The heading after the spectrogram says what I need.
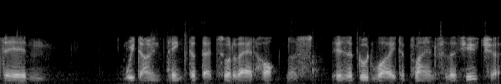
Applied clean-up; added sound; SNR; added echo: neural separator model SepFormer DNS4.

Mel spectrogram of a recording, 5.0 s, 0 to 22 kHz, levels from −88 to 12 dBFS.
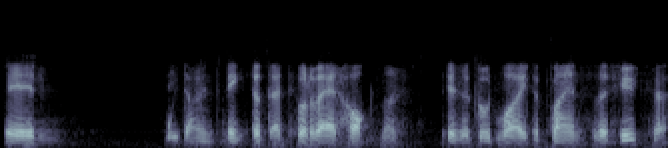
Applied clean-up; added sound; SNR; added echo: neural mask model DeepFilterNet 3.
